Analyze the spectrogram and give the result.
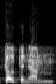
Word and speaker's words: Tottenham: Y basta con el Tottenham, no se atraganten con la J de esa de Tottenham, porque en inglés se pronuncia Tottenham.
